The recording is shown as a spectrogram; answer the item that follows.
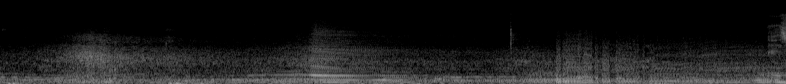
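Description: Cars, a Mustang among them, driving around at an evening event in Tokyo, a soft, fairly distant engine rumble with a swell of revving and passing noise in the middle and scattered clatter over the low hum.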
